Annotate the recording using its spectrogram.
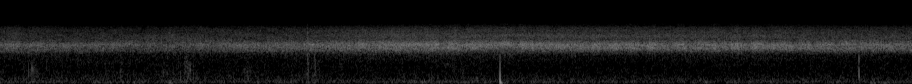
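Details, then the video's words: Chorus of singing cicadas from Terek-Sai in Kyrgyzstan's Jalal-Abad area: a loud sizzling hiss that swells slightly midway and runs on without break, a few faint clicks scattered through. "Певчие Цикады"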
